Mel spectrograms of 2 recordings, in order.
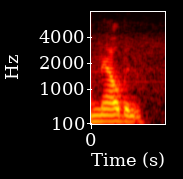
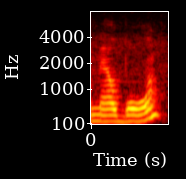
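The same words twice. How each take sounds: First: The last syllable sounds like 'bin'. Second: The last syllable sounds like 'born'. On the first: This is how Australians say it. "but we go Melbourne" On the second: This is how Americans say it. "a lot of Americans say Melbourne, they go Melbourne"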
